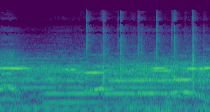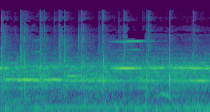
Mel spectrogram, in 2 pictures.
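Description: Lull between songs on a live rock stage: guitar amplifiers hum and ring with faint held feedback tones, with light ticks about three to four times a second and some indistinct voices.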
